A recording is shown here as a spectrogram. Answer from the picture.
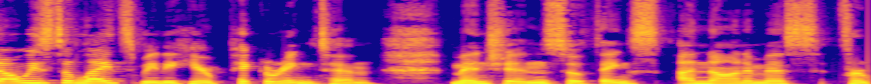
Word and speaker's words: Pickerington: It's Pickerington. Exactly how it's spelled and my hometown.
